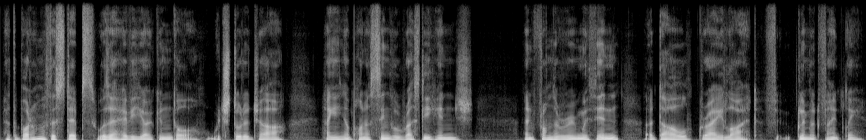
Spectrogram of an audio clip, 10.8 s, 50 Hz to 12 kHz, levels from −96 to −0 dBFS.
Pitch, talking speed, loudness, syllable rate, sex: 105 Hz, 170 wpm, -20 LUFS, 5.1 syllables/s, male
